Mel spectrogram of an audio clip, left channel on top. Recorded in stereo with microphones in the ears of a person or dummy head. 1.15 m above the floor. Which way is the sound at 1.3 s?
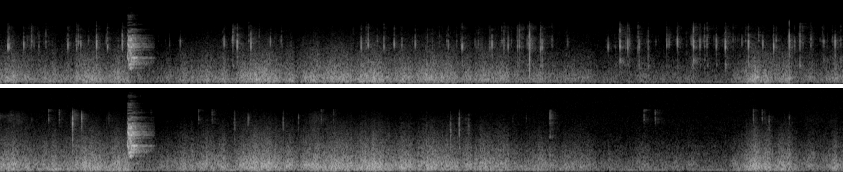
Centre (ahead or behind).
